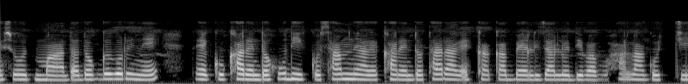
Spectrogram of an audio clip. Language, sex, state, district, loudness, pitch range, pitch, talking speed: Chakma, male, Tripura, Unakoti, -18 LUFS, 220-240 Hz, 225 Hz, 200 wpm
